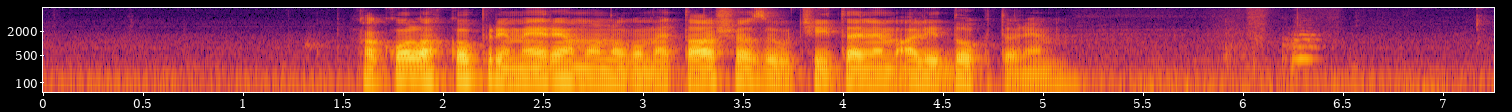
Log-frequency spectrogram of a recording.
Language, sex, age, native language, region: Slovenian, male, 18-29, Slovenian, Drava region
